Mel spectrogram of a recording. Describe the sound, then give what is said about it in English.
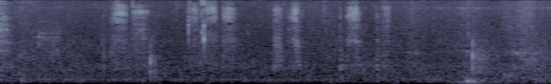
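Faint scratchy strokes of writing on a board, with short scrapes and squeaks at irregular intervals over a low hiss. “And I'm just writing this here like this just to illustrate kind of this funnel effect”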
